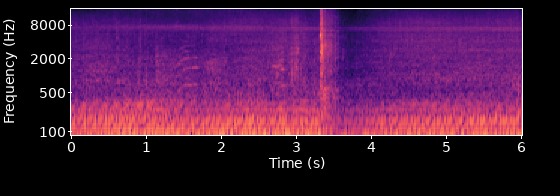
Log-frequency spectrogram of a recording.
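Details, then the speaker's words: 1973 Chevrolet Camaro 350 V8, likely a mild cam: deep, even rumble with a steady loping beat and one brief bump midway; engine runs fantastic and clean; normal running. "Engine runs fantastic. It's got a nice looking engine detail. You can just hear the engine runs great. Sounds like it's got a mild cam in it."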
